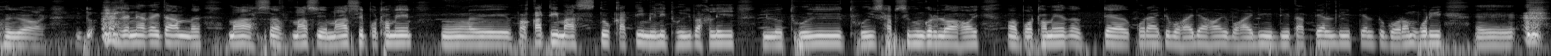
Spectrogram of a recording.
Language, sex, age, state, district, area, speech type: Assamese, male, 30-45, Assam, Barpeta, rural, spontaneous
